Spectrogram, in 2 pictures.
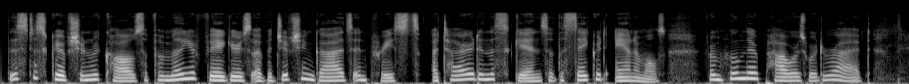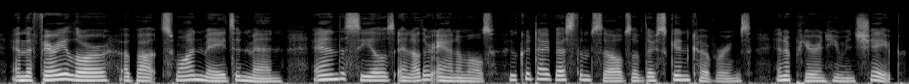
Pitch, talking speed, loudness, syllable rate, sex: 185 Hz, 175 wpm, -17 LUFS, 5.2 syllables/s, female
